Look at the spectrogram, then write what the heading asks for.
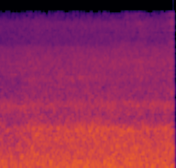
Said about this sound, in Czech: Teď zrovna vidím, teď jsme u Rožnovské eh, Bečvy, vidíte přepad, že to, tak to krásně hučí.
